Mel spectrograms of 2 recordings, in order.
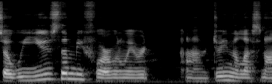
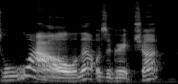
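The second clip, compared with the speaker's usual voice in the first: "Wow" called out louder, amazed; exclaiming wow; 2 semitones higher, 6 dB louder, slower than usual. Shown as a demonstration. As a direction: exclaim the wow like a great shot. Reads example sentence.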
